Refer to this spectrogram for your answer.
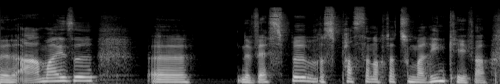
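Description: A plain, everyday voice with lively intonation, delivered at a fairly slow pace. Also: man. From northern Germany. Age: 40s. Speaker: podcast co-host. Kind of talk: casual chat.

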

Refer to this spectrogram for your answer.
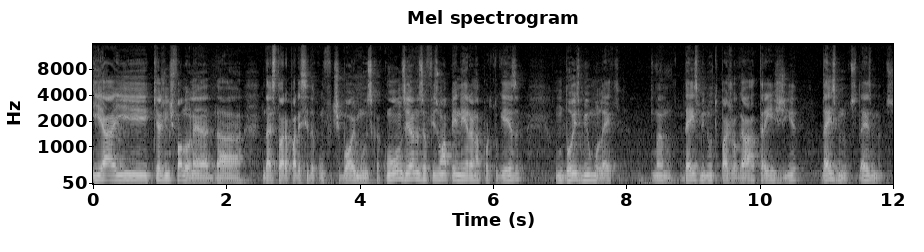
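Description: An unremarkable speaking voice from a man, moderate in pace, medium in pitch, with ordinary pitch variation. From São Paulo, Interlagos. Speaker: pagode musician. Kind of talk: casual chat.

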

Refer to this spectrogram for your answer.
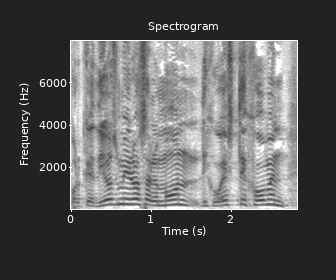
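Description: A man speaks at high pitch against noticeable background noise. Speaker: pastor. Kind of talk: sermon. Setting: church. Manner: animated, exhortatory preaching with frequent call-and-response (amén, aleluya); fervent, rhythmic, repeating 'hermanos' often.

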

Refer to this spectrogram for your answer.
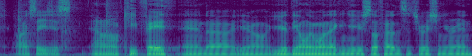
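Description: A man with an American accent and a plain, everyday voice talks at a fairly quick pace with hardly any pauses, his fairly low pitch following a fairly even intonation. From US Pacific Northwest, small-town central Washington. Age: 20s. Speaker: clothing brand founder, podcast co-host. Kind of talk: casual chat.

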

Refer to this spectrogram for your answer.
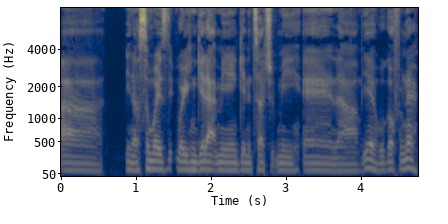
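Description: On a very clean recording with a silent background, a man speaks with an American accent. His pitch is very deep and low, and his pace fairly quick. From US, Maryland (DC area). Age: 30s. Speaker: podcast host. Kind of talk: solo monologue podcast. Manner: casual, conversational.

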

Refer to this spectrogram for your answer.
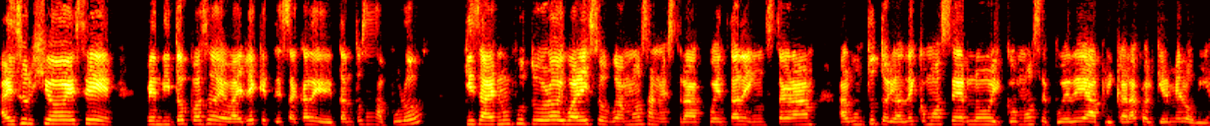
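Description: Intonation stays fairly even in a bright, sharp tone. The pace is moderate, and the sound is dry and close with no echo. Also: woman, fairly high pitch for a woman. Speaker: student podcast co-host. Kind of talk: casual chat.

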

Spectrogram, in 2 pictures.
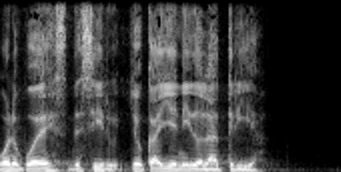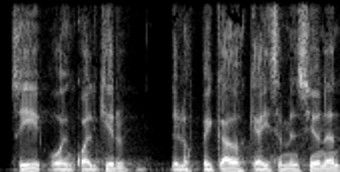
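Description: At a fairly slow pace, a man speaks with a very deep, low pitch, fairly even intonation and very even loudness. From Argentina, Mendoza (Maipú). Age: 40s. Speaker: pastor. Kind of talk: casual chat about Bible teaching.

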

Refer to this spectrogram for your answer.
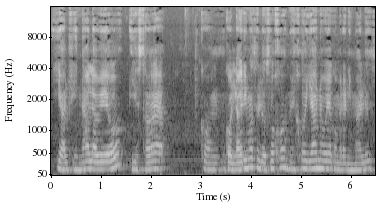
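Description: A man speaks in a dark, mellow tone with monotone, flat intonation. Audible room echo surrounds his voice. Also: fairly high pitch for a man. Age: 40s. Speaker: animal rights activist. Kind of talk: casual interview. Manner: halting, repeats words.

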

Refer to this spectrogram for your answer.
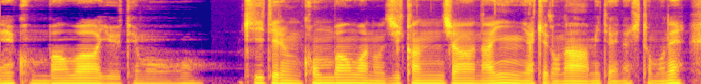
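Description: A man's very deep, low voice with a dark, mellow tone, a slight western Japanese accent and fairly even intonation, in dry, close sound with no echo. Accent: slight western Japanese (Kansai-like). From Mie Prefecture, western Japan. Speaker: student podcaster. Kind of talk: solo late-night radio-style monologue. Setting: at home, late at night. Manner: rambling, hesitant with fillers.

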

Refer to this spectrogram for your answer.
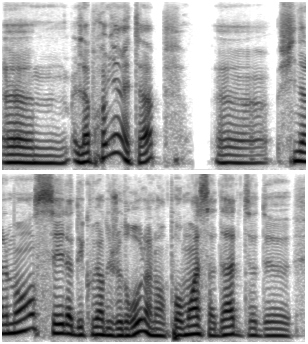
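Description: A man speaks at a fairly high pitch, with a dark, mellow tone. His intonation is lively. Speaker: tabletop game designer and podcaster. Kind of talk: casual chat. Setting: live online stream.

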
